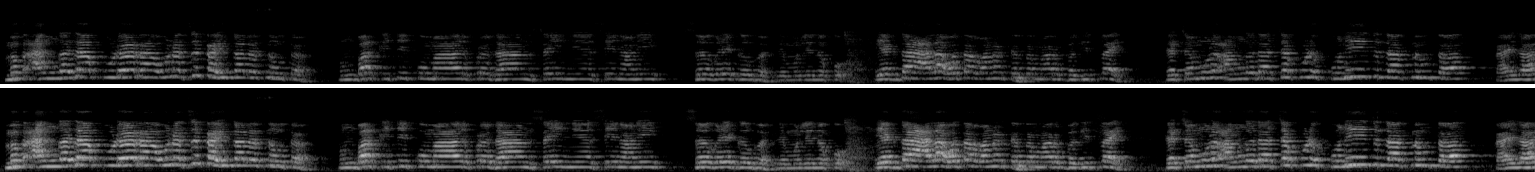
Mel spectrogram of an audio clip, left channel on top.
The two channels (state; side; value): quieter; left; 8.9 dB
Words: मग अंगदा पुढे रावणाचं काही चालत नव्हतं. मग बाकीचे कुमार प्रधान सैन्य सेनानी सगळे ग बसले, म्हणले नको. एकदा आला होता वानर, त्याचा मार बघितलाय, त्याच्यामुळे अंगदाच्या पुढे कोणीच जात नव्हतं. काय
